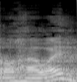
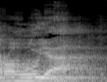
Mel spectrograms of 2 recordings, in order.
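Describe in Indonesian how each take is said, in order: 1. Nama itu berakhiran bunyi 'wai'. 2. Nama itu berakhiran bunyi 'ya'. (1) "itu bisa dibaca Rahawai" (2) "bisa Rohuya"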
